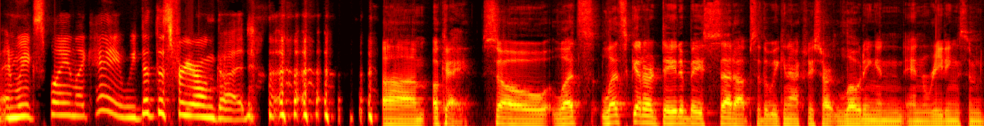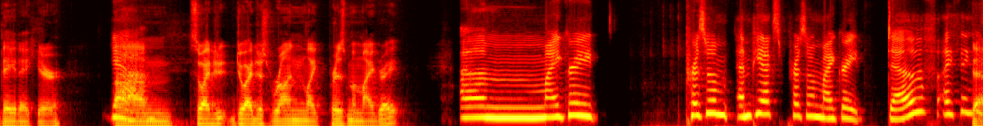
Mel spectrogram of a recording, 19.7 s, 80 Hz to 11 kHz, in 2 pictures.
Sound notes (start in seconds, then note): 2.4 laughter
